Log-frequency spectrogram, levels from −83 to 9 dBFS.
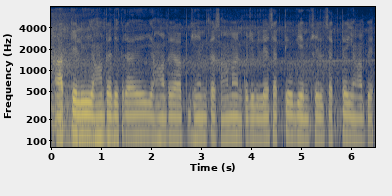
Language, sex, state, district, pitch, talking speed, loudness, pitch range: Hindi, male, Madhya Pradesh, Bhopal, 110 Hz, 220 wpm, -20 LUFS, 105-115 Hz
